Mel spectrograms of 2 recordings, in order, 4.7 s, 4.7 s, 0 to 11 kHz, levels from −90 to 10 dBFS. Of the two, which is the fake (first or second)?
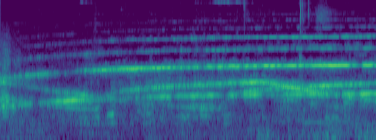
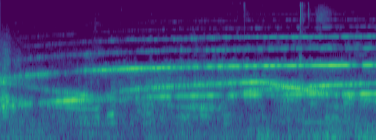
first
